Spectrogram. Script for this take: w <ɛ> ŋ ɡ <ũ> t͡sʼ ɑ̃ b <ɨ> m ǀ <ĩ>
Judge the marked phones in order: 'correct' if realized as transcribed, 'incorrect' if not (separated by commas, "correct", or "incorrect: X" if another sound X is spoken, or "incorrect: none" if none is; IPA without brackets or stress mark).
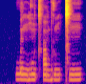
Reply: correct, correct, correct, correct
